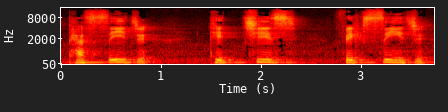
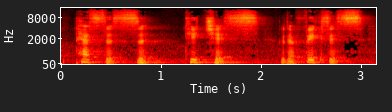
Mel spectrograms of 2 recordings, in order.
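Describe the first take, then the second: First: "passes", "teaches", "fixes" with a drawn-out, voiced "-iz" ending; easier es endings. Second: "passes", "teaches", "fixes" ending in a bare hissed s, no added vowel; hard-to-say endings. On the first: Teacher showing students the easier form, "passes", "teaches", "fixes" said slowly with "-iz". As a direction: add a clear vowel before the final z in "passes", "teaches", "fixes". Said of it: "발음을 더 편하게 만들어줬다".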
